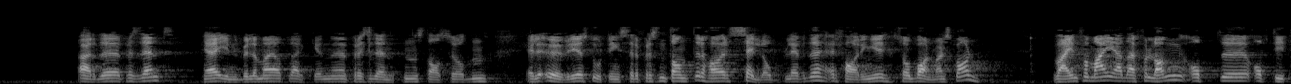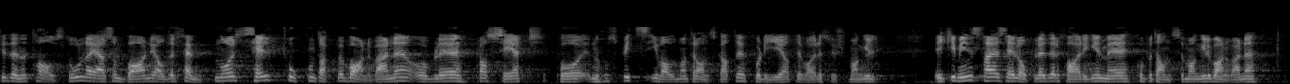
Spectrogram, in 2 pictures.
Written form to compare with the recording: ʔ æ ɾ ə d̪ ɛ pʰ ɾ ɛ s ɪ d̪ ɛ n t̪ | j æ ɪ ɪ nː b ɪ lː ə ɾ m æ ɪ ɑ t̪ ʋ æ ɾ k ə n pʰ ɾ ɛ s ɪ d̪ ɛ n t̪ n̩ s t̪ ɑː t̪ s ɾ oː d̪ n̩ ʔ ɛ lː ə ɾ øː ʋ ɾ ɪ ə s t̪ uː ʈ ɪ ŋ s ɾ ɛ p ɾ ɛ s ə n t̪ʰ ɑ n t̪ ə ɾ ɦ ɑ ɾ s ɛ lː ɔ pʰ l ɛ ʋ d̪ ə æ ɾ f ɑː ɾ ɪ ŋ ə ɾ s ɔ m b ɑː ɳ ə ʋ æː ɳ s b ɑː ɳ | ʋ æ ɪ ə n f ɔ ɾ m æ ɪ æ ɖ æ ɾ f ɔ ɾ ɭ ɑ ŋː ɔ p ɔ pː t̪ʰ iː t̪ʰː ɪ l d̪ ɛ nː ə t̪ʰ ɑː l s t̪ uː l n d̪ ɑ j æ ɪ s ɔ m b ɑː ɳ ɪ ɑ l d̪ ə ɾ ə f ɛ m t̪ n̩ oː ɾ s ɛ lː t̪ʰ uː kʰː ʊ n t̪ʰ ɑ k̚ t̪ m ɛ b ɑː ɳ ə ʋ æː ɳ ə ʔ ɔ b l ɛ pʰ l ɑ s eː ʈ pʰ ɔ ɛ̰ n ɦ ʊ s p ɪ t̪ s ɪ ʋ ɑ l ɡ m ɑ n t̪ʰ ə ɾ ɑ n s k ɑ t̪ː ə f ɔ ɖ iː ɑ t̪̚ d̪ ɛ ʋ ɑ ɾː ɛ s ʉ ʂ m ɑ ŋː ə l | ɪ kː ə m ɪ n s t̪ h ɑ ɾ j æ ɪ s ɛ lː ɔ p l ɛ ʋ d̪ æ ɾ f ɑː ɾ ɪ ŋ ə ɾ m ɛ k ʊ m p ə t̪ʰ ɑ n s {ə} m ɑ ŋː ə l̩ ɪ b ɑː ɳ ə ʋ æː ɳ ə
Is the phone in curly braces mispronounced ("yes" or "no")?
no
